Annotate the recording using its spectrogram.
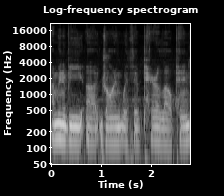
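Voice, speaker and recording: Noticeable background noise sits behind a man's voice. He speaks at a medium pitch with monotone, flat intonation. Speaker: artist. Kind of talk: tutorial. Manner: fast; casual, halting with fillers.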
